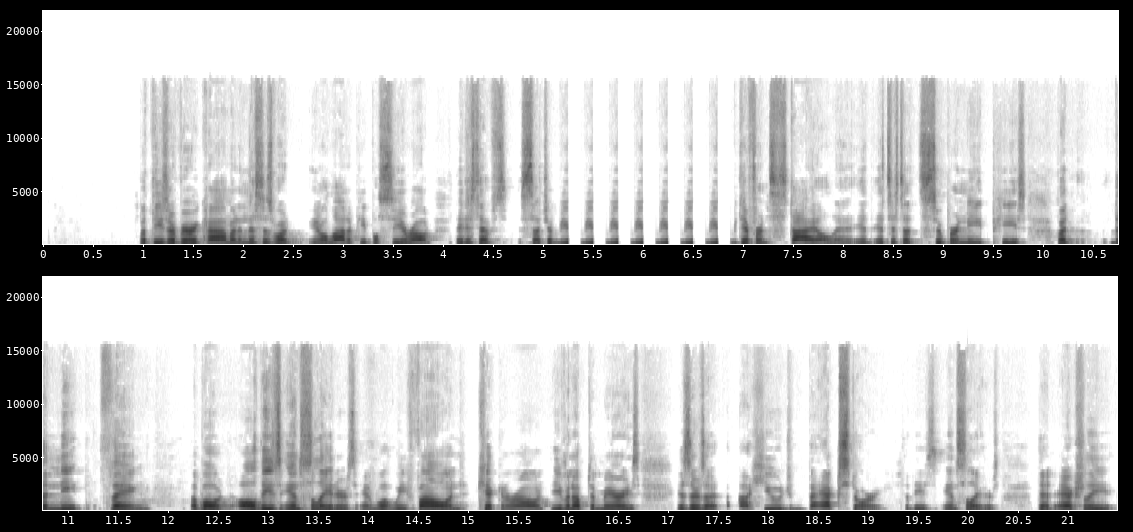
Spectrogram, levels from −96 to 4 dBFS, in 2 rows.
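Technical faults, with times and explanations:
5.25–6.93 s, stutter with silent gaps: the same 114 ms burst repeats six times, each followed by 135 ms of digital silence, a steady 249 ms cycle. This likely comes from a stalled stream replaying its last fragment. The waveform shows identical blocks separated by flat silent lines. The spectrogram shows repeated slices with blank gaps.
16.73–17.11 s and 20.35–20.71 s, sound cut by the noise suppressor: in each span, roughly a fifth of a second of sound is pulled down by about 13 dB and about 15 dB respectively, so it sinks in level. The spectrogram shows faded energy, and the waveform's envelope dips.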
